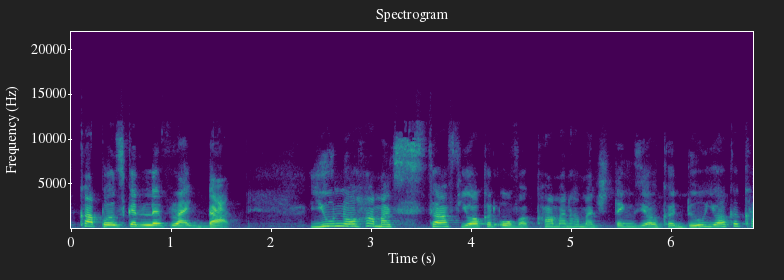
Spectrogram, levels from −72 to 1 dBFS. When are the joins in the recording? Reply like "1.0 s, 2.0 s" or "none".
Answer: none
